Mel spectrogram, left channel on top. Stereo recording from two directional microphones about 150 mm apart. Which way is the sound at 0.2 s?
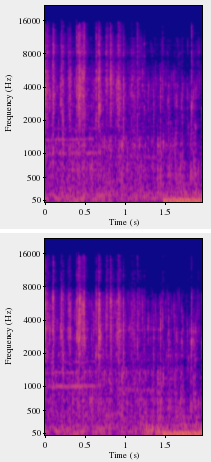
15° left (ahead or behind).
